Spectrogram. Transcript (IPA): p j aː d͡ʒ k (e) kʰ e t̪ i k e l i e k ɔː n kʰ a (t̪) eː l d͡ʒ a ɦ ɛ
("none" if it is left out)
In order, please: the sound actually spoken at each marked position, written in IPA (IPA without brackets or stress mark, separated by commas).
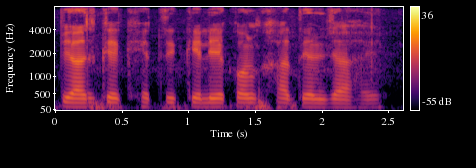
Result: e, d̪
